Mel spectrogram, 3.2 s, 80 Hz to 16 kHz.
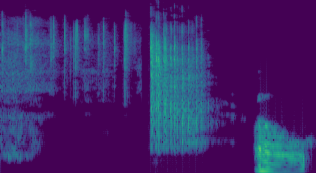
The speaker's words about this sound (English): Okay, so that's a 9 on the dice.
